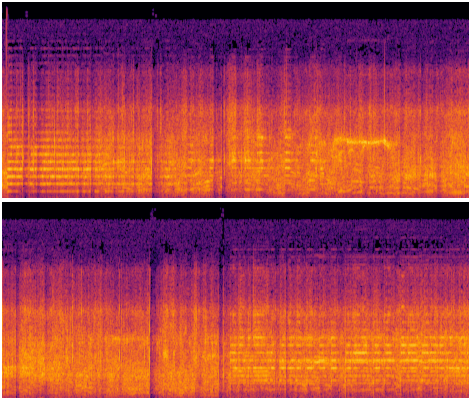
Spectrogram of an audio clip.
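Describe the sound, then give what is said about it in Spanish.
Car horns honk in approval as a street march passes, with long sustained blasts at the start and again toward the end over a dense, noisy background with voices in the mix. “Pasan, tocan sus bocinas en señal de aprobación de lo que es el movimiento, o que por aquí por la avenida Marín, por la calle Marín.”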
